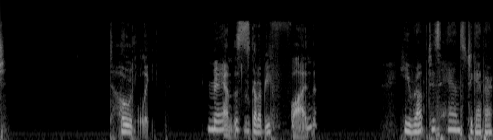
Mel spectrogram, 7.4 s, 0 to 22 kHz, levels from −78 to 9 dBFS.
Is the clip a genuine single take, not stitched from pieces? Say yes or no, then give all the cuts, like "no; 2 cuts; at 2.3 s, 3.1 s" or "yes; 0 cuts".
yes; 0 cuts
